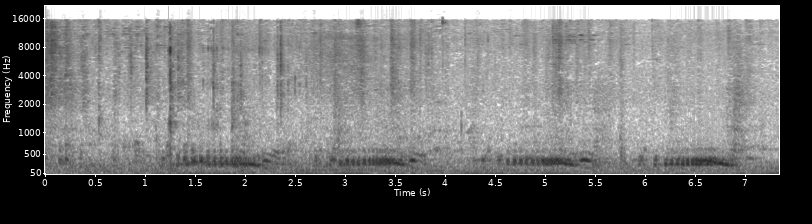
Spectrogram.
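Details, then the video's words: Several breeds of pigeon from East Lombok, Indonesia, a clamorous group of hobbyists' birds. Throaty, vibrating coos arrive in four clear bouts spaced about one and a half seconds apart, with light knocks between them. "macam2 jenins burung merpati atau burung dara Lombok , dan burung merpati ini ribut sendiri"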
